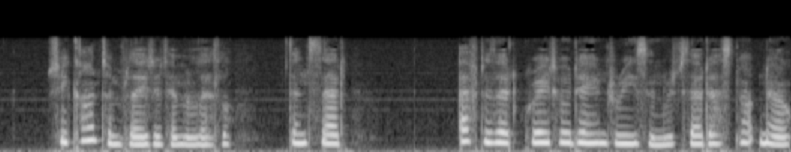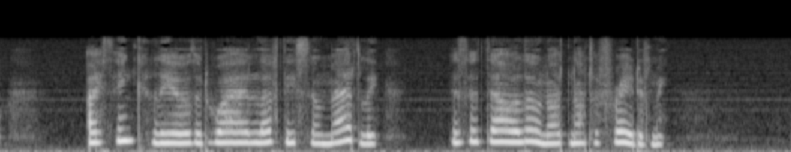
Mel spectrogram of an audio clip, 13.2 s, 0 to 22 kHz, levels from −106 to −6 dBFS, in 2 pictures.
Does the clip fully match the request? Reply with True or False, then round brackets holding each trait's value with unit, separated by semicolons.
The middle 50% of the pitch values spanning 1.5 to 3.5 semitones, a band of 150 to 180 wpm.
True (2.8 semitones; 165 wpm)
